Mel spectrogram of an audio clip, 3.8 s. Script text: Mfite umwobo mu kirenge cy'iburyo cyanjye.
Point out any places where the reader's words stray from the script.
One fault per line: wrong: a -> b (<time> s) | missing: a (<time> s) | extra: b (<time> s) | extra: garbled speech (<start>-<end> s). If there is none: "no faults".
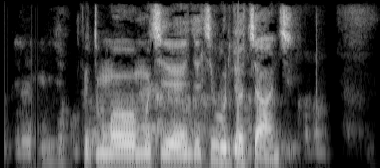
no faults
